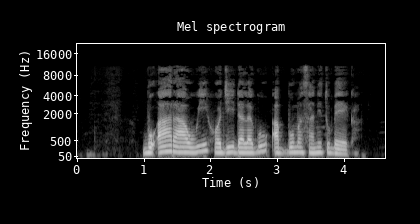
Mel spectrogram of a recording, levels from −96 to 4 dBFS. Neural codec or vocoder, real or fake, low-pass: none; real; 10.8 kHz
